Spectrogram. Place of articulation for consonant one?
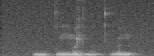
labial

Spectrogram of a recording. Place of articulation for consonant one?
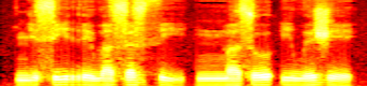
alveolar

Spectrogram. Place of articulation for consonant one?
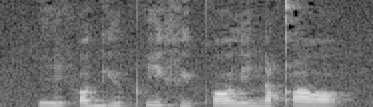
glottal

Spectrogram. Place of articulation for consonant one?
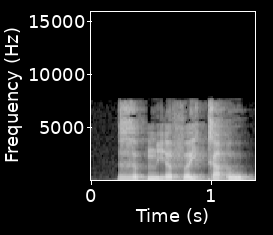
velar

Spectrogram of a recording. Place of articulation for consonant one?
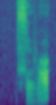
alveolar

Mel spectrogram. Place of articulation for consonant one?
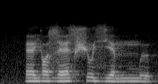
palatal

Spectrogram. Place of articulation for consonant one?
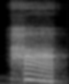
glottal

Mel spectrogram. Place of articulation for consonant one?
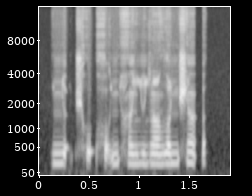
palatal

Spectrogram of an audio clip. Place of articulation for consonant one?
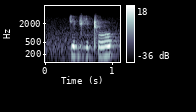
velar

